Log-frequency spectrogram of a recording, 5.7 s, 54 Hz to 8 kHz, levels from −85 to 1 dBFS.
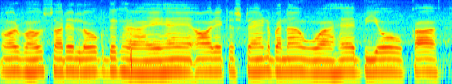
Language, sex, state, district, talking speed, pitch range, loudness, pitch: Hindi, male, Uttar Pradesh, Lalitpur, 160 wpm, 120-125 Hz, -18 LUFS, 120 Hz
